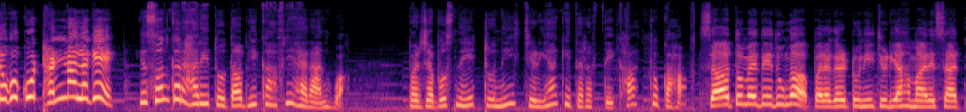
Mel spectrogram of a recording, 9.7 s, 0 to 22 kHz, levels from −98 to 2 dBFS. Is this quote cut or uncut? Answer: cut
